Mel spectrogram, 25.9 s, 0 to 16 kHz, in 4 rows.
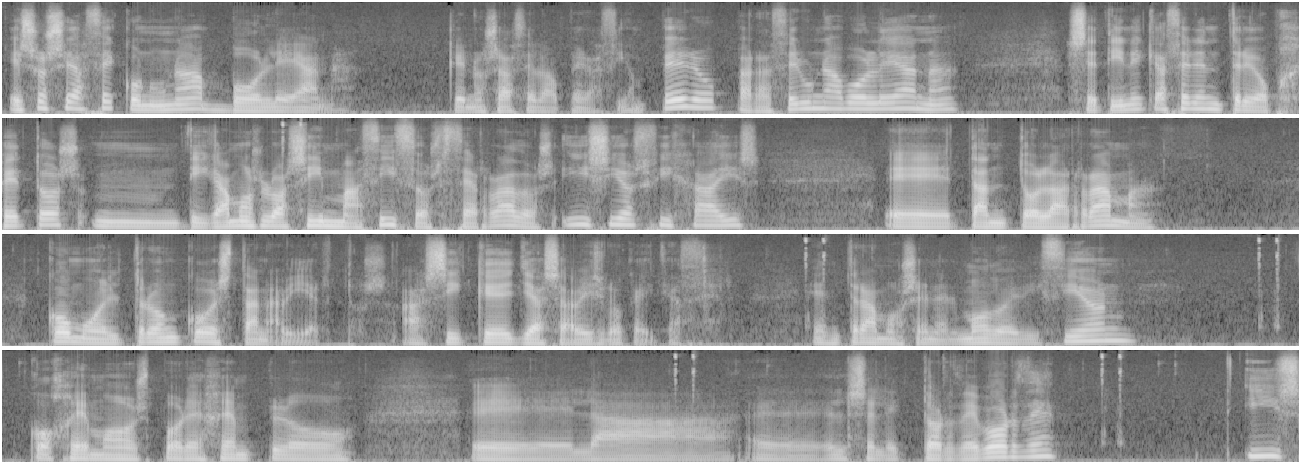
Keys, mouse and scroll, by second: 7.6-14.9 middle drag, 9.4-10.9 scroll up 1, 16.1 Tab, 19.2-21.0 drag, 22.8 right click, 25.0-25.9 drag.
